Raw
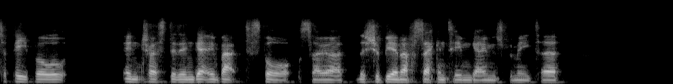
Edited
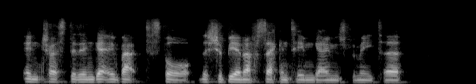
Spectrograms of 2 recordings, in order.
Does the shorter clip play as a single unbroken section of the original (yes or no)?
no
